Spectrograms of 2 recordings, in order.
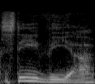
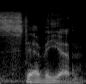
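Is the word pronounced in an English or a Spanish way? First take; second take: English; Spanish. First: It is pronounced the way English spelling suggests. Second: It is pronounced with Spanish vowel sounds. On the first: The speaker calls it wrong. "because it looks like stevia" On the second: The speaker calls it right. "the correct pronunciation is stevia. It's Spanish"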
